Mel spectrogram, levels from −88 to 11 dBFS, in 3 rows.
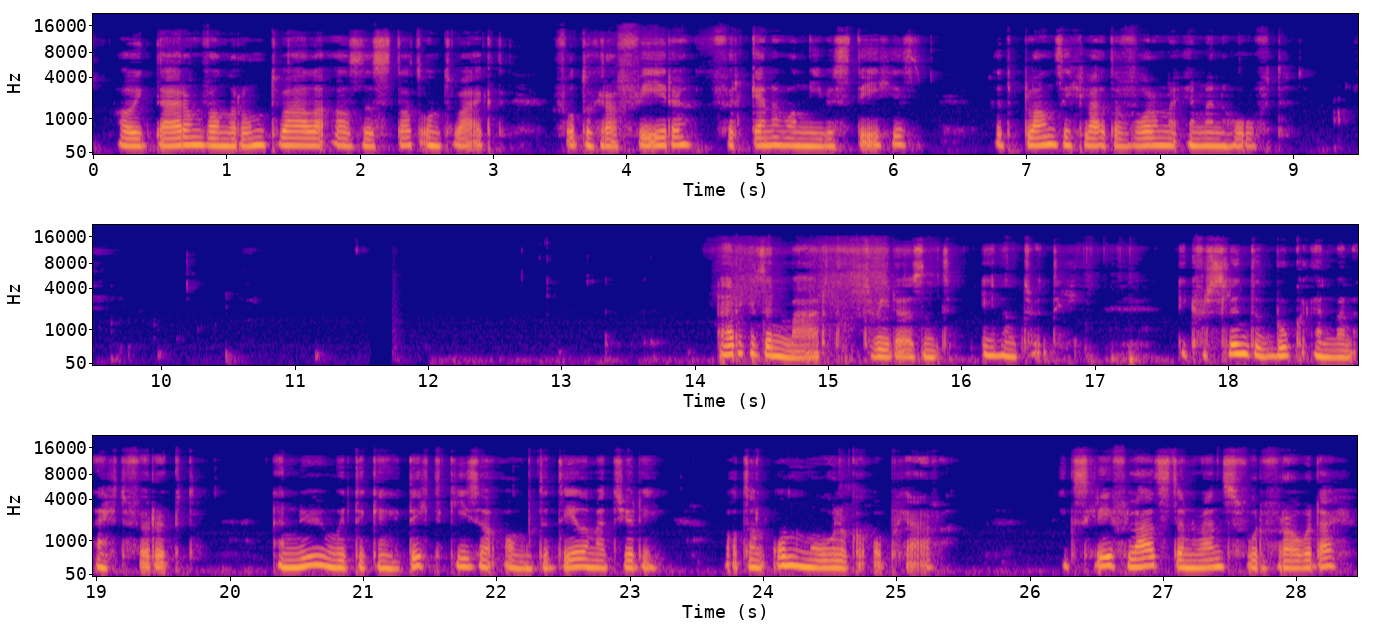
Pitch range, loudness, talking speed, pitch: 160-195 Hz, -20 LUFS, 120 wpm, 175 Hz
